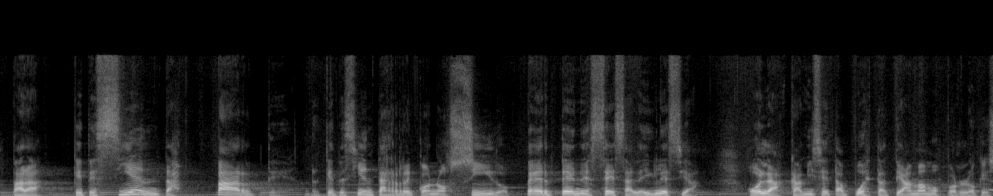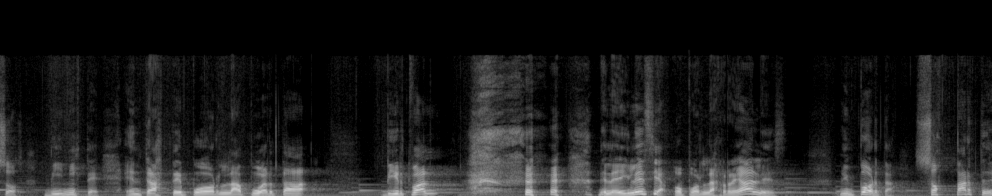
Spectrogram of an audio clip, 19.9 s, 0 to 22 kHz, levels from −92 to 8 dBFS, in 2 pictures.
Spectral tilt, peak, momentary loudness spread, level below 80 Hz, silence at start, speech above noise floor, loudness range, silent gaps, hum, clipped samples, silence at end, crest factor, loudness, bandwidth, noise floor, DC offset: -6 dB/octave; -6 dBFS; 13 LU; -56 dBFS; 0.15 s; 23 dB; 6 LU; none; none; under 0.1%; 0 s; 18 dB; -23 LUFS; 16 kHz; -46 dBFS; under 0.1%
